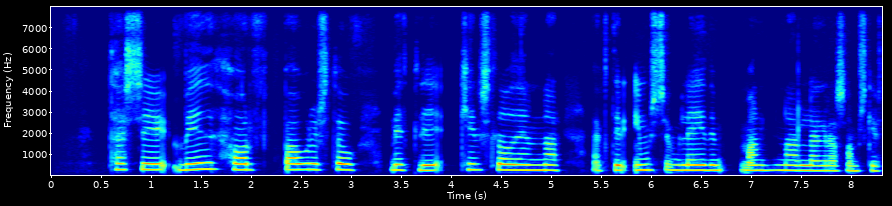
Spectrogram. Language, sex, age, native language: Icelandic, female, 16, Icelandic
